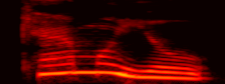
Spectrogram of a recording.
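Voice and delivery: high, loud call, "Ke mo ga"; lively teacher calling to students; call-and-response teacher call. Shown as a demonstration. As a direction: call out the prompt to the class. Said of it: "you say, I say".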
